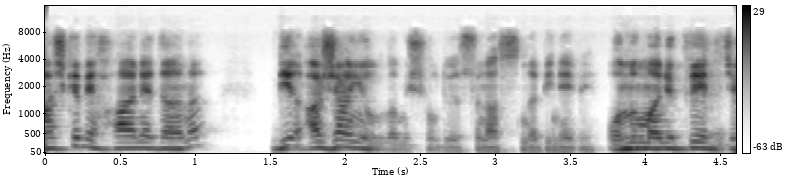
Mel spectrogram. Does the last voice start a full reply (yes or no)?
no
